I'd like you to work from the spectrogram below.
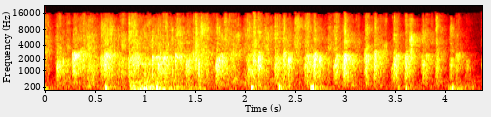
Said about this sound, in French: On applaudit Émilie Le Tocard.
